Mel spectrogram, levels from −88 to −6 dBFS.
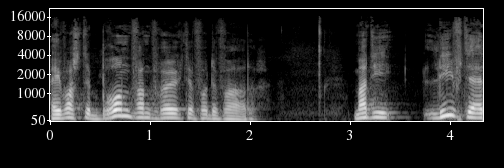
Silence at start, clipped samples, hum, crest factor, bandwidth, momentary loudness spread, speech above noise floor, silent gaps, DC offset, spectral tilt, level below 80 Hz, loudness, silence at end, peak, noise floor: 0 s; under 0.1%; none; 18 dB; 16 kHz; 11 LU; 29 dB; none; under 0.1%; -7.5 dB/octave; -66 dBFS; -24 LUFS; 0 s; -6 dBFS; -52 dBFS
